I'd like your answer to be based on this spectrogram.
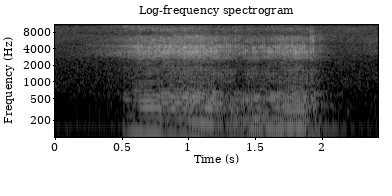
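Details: One loud, low, buzzing snore about a second and a half long from a sleeping Boxer dog after a day's work; snoring.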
